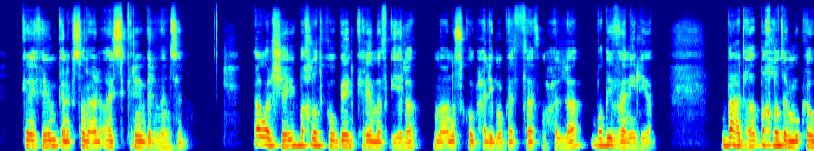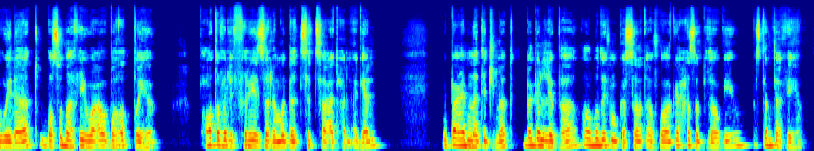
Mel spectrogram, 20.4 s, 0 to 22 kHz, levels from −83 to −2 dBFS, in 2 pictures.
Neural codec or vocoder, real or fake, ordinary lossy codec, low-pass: codec, 44.1 kHz, 7.8 kbps, Pupu-Codec; fake; none; 19.8 kHz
